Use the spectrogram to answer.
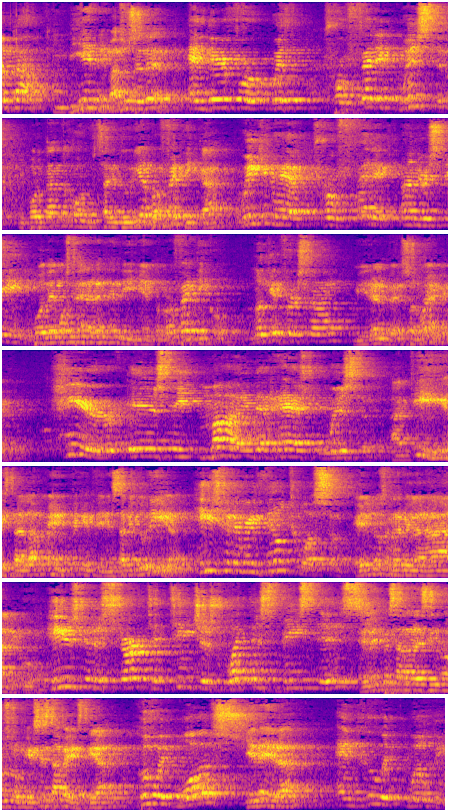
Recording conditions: poor sound quality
